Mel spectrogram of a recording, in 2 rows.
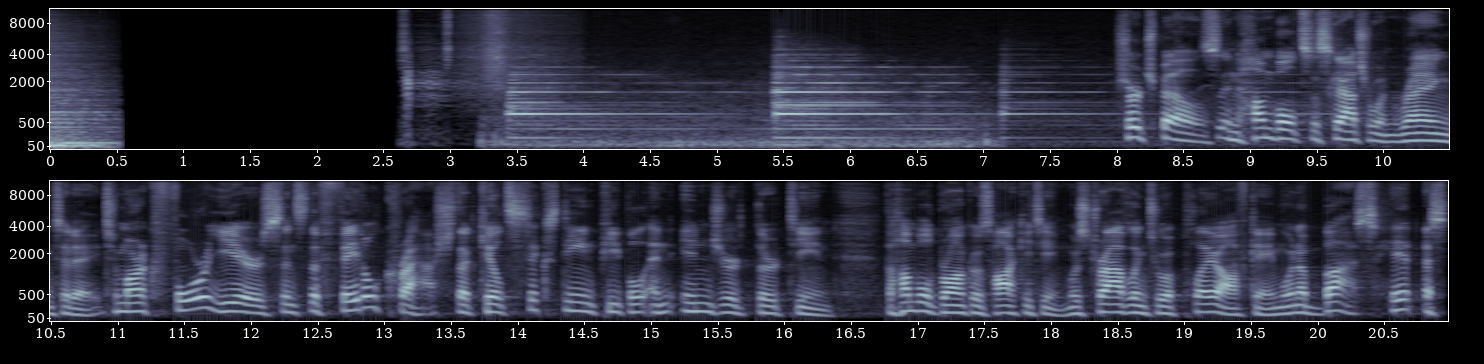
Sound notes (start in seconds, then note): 9.4 bells tolling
